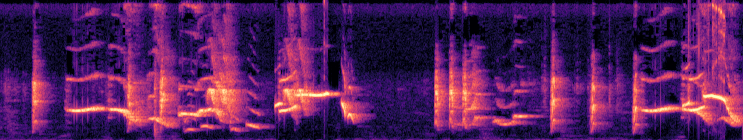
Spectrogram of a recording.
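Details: Captive-bred Oriental magpie-robin kept for song contests, singing loudly: clear whistled notes mixed with rapid buzzy bursts and sharp chips, in phrases separated by short pauses, with a faint low hum behind.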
